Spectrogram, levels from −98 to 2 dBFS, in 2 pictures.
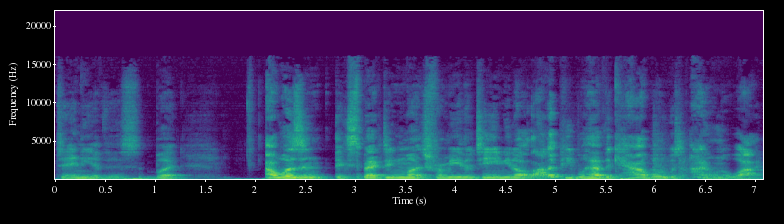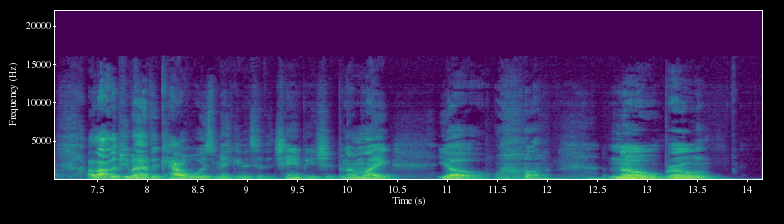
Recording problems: off-mic speech; far
room echo; very slight; dies away in 0.2 s

